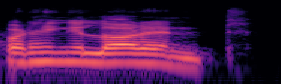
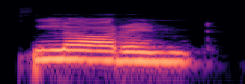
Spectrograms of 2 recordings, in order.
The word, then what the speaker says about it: Laurent: n nice l a r e n t Laurent Laurent Builder he's divorced my grandson Lauren is only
